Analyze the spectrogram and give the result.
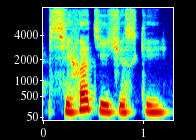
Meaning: psychotic
- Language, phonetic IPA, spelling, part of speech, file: Russian, [psʲɪxɐˈtʲit͡ɕɪskʲɪj], психотический, adjective, Ru-психотический.ogg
